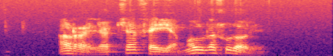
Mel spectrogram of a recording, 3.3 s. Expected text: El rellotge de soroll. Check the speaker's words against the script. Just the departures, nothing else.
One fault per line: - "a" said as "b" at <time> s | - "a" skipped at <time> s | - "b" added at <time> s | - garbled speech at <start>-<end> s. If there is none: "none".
- "feia molt" added at 1.5 s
